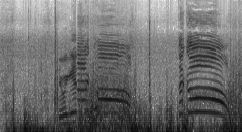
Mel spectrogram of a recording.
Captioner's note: wind blowing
